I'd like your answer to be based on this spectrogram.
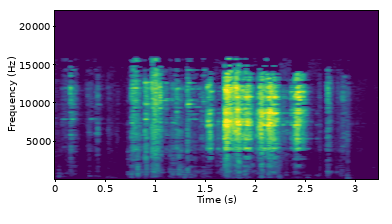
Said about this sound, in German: Schon an der Wohnungstür hörte er das ungewohnte Geräusch von schepperndem und klapperndem Geschirr aus der Küche.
